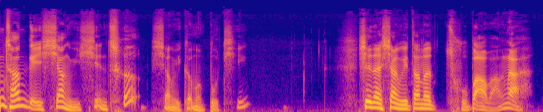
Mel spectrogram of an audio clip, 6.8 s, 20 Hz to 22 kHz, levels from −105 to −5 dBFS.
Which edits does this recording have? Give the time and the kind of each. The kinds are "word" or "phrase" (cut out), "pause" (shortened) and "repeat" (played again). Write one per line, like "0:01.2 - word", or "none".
0:01.8 - pause

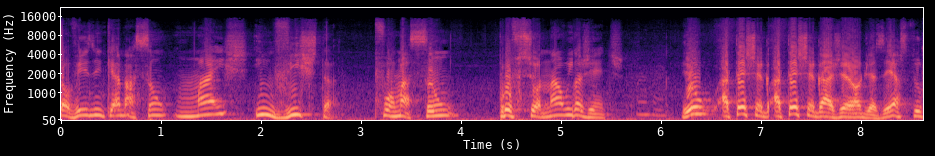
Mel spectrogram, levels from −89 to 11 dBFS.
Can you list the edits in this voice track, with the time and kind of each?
0:03.1 - word
0:05.1 - word
0:07.1 - repeat

